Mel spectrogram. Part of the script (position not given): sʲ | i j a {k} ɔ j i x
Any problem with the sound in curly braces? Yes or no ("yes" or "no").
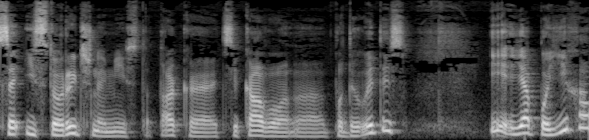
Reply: yes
